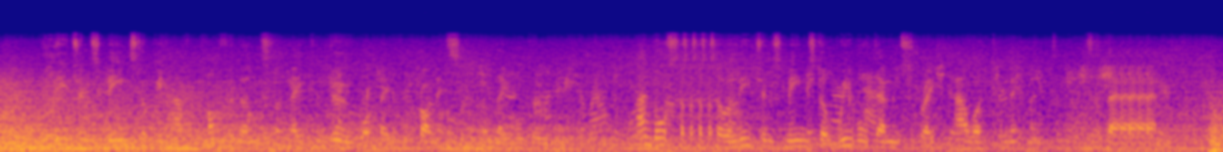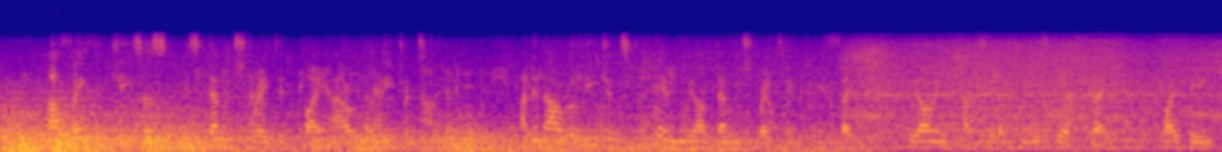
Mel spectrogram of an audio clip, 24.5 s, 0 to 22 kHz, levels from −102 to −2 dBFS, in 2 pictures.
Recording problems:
high frequencies cut off; noticeable; nothing above 8 kHz
rain or running water; very loud; throughout; 4 dB above the speech
voice in the background; noticeable; throughout; 10 dB below the speech
audio stuttering; at 6.5 s and at 11 s

